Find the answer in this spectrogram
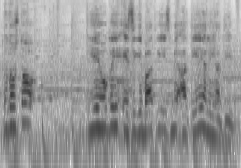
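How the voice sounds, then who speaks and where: Hoarse male vlogger, slightly high voice, casual in-car demo, music bed behind. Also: normal speed, low-quality recording. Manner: keeps saying "friends" and "okay" to viewers. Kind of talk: casual how-to demonstration. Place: inside a car.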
